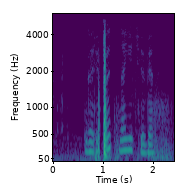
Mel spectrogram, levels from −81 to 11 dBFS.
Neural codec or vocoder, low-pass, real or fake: none; 5.4 kHz; real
